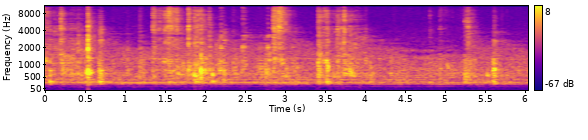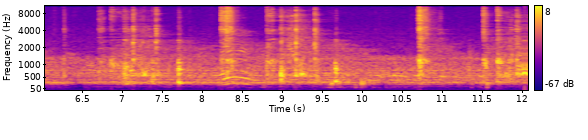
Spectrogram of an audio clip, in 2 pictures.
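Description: Metal spoon scraping and clinking against the inside of a metal cooking pot as chopped chayote is stirred, in irregular strokes over a steady low hum.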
